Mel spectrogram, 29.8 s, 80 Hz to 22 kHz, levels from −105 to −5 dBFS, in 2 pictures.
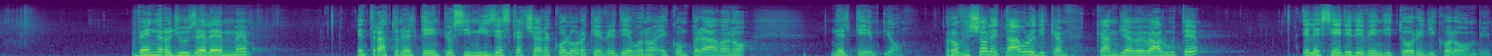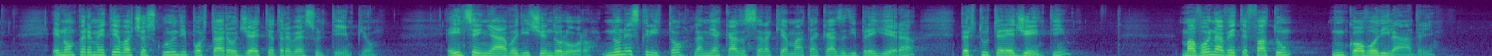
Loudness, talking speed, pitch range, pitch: -32 LUFS, 140 wpm, 150-175 Hz, 160 Hz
